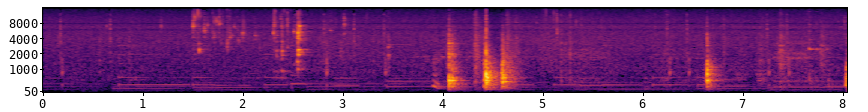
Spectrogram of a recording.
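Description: Soft background music, with a cluster of glass knocks and clinks about four seconds in and one more near seven seconds as a glass bottle and a glass jar are set down and handled on a counter.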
